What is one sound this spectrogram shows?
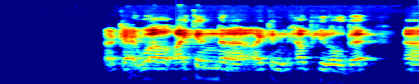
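A young man speaks calmly and close up.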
